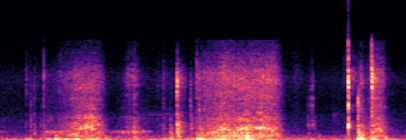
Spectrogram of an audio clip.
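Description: Wooden overhead cabinet doors opened by hand: a rustling scrape, then a few sharp clicks close together near the end as the catch lets go and the doors swing open.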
